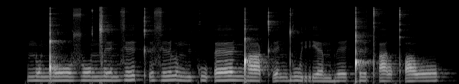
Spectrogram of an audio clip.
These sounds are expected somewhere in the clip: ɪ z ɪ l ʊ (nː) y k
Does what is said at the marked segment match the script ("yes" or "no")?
no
